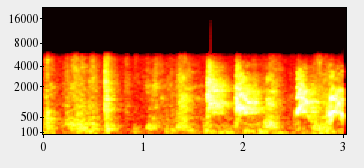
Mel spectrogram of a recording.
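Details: Two Shetland Sheepdogs at play. One barks at the other to provoke a chase, having learned that barking gets it chased. Short sharp barks come in quick bursts of several per second over a noisy background.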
